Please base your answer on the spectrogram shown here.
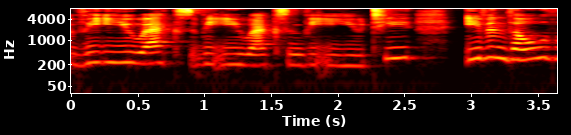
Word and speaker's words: veux: If I wanted to say that I want something, I would say je veux, V-E-U-X. If you want something, we would say tu veux, V-E-U-X, spelled the exact same way.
